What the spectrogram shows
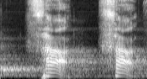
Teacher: তো দেখুন আপনারা সা আলিফ জবর, সা, সাটাকে যখন বলবেন তখন আওয়াজটাকে একদম নরম করে আনবেন, জিব্বার মাথা উপরের দাঁতের মাথার সাথে লাগবে, বলতে হবে সা সা, একদম পাতলা করে সা আলিফ জবর, সা।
